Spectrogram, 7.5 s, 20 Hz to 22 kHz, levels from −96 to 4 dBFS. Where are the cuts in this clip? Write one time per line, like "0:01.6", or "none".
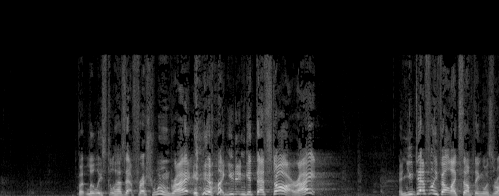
none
